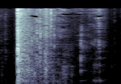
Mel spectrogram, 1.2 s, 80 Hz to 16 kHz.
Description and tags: Brittle Wooden Box Landing On Floor 2
The sound of a brittle wooden box crashing upon landing on the floor.
Box, Brittle, Crash, Wooden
